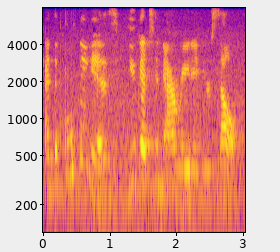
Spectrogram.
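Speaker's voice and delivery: ordinary talk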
